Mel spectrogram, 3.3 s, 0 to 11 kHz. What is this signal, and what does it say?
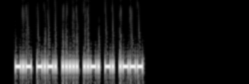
Morse code, heard as a keyed tone, about 46 wpm, 700 Hz. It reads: KC5FNJ
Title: USA Call Signs - 6 Characters - 50wpm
